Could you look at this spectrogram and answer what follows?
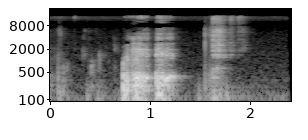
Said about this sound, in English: Ooh. Perfectly timed fart.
